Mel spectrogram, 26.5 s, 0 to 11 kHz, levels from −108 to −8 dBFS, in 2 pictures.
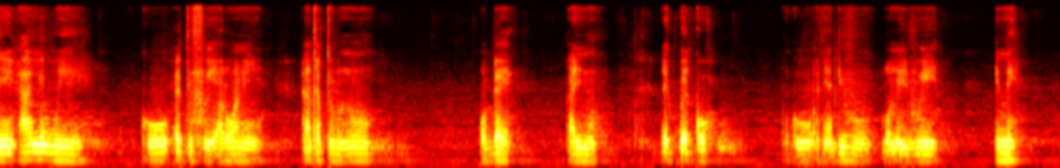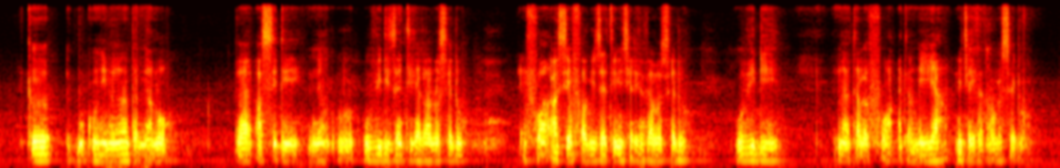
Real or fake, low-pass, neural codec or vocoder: fake; 9.9 kHz; codec, 44.1 kHz, 2.6 kbps, SNAC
